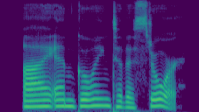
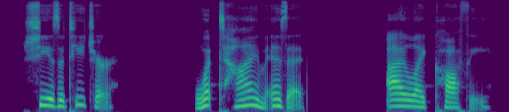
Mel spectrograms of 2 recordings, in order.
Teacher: For statements and wh questions, your voice usually falls at the end. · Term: falling intonation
